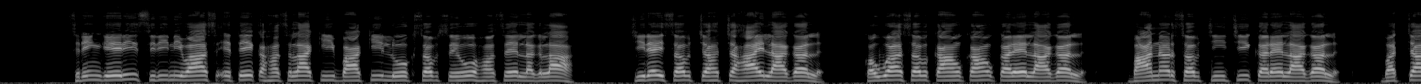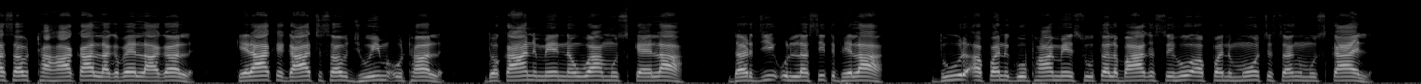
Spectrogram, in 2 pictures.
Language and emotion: Maithili, neutral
